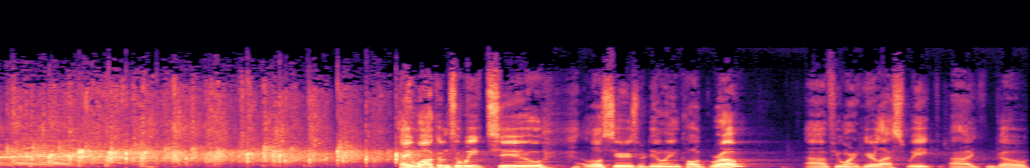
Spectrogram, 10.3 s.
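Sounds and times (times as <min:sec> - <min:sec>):
church congregation applauding the worship team: 0:00.0 - 0:04.6
speech: 0:04.0 - 0:10.2.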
